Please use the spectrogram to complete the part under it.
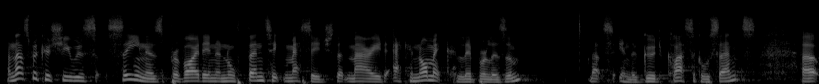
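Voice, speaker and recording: Guy hosting, reading a formal intro, smooth clear voice. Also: medium pitch. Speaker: event host introducing the speaker.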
